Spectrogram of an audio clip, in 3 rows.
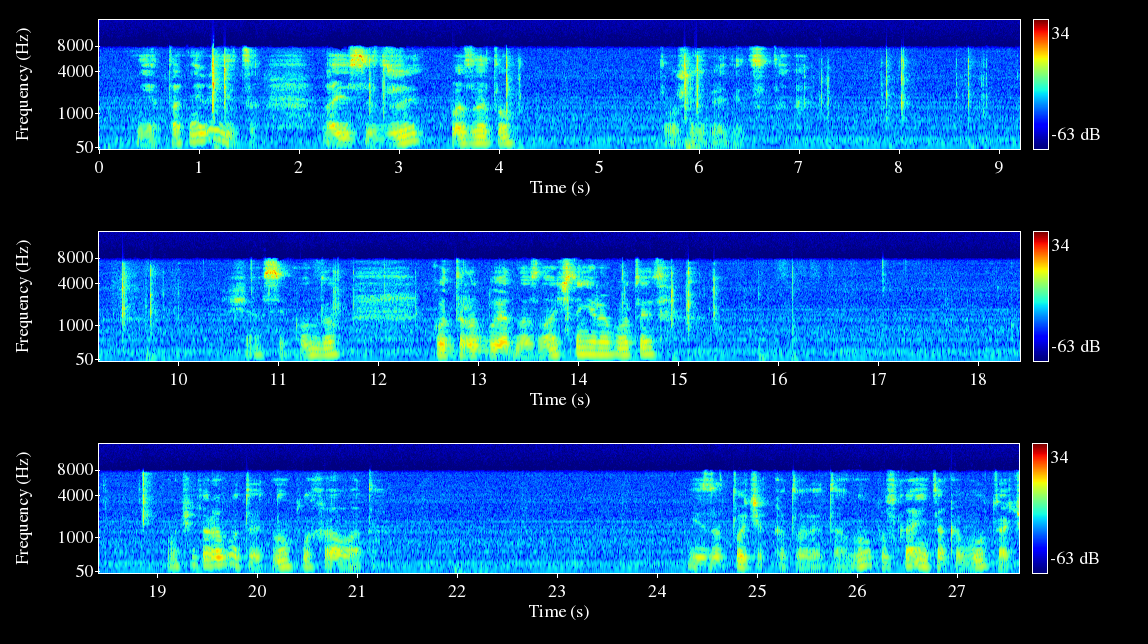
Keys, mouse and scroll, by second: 3.1 g, 8.3 ctrl+z, 9.1 ctrl+z, 11.1 shift+click, 17.4 click.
